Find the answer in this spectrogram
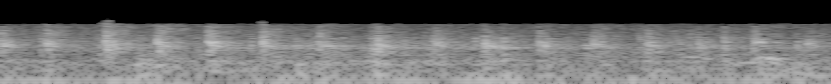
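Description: Horse's hooves trotting, a steady clip-clop of about four beats a second, as the hired horse-drawn cab moves off; a radio-drama sound effect.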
